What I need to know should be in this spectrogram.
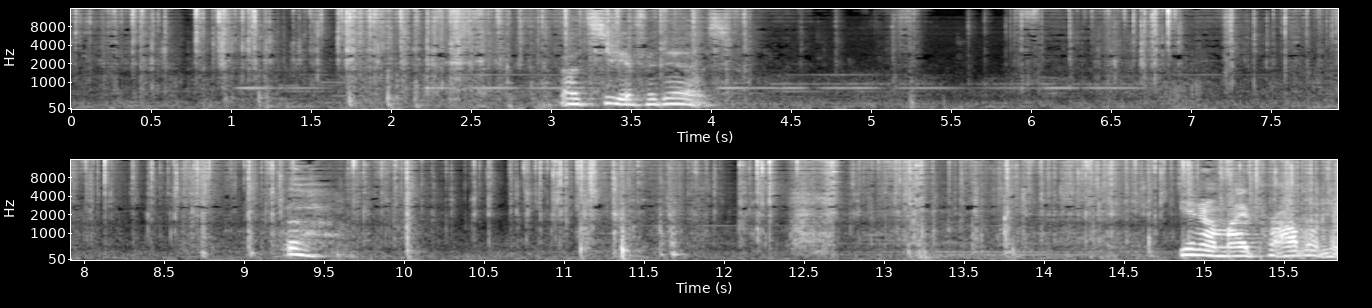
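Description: Plastic packaging rustles and crinkles close by.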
